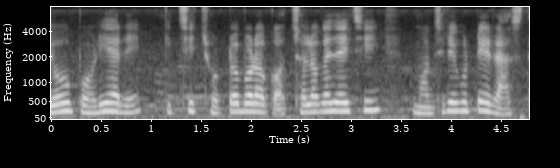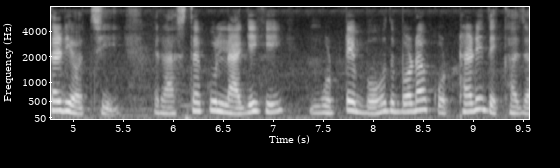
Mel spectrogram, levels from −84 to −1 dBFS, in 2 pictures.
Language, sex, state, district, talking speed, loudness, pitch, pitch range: Odia, female, Odisha, Khordha, 120 wpm, -17 LUFS, 215 Hz, 175-230 Hz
